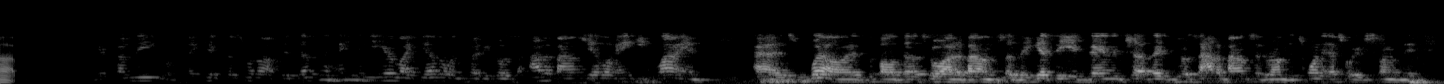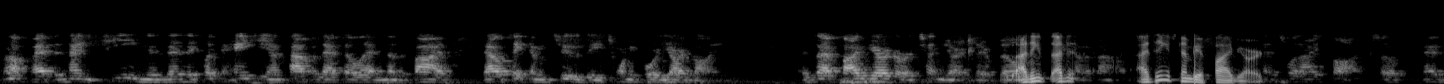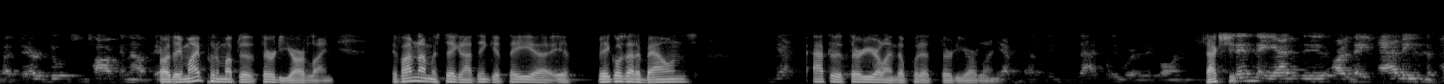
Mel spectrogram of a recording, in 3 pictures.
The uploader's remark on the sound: Live Play-by-Play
